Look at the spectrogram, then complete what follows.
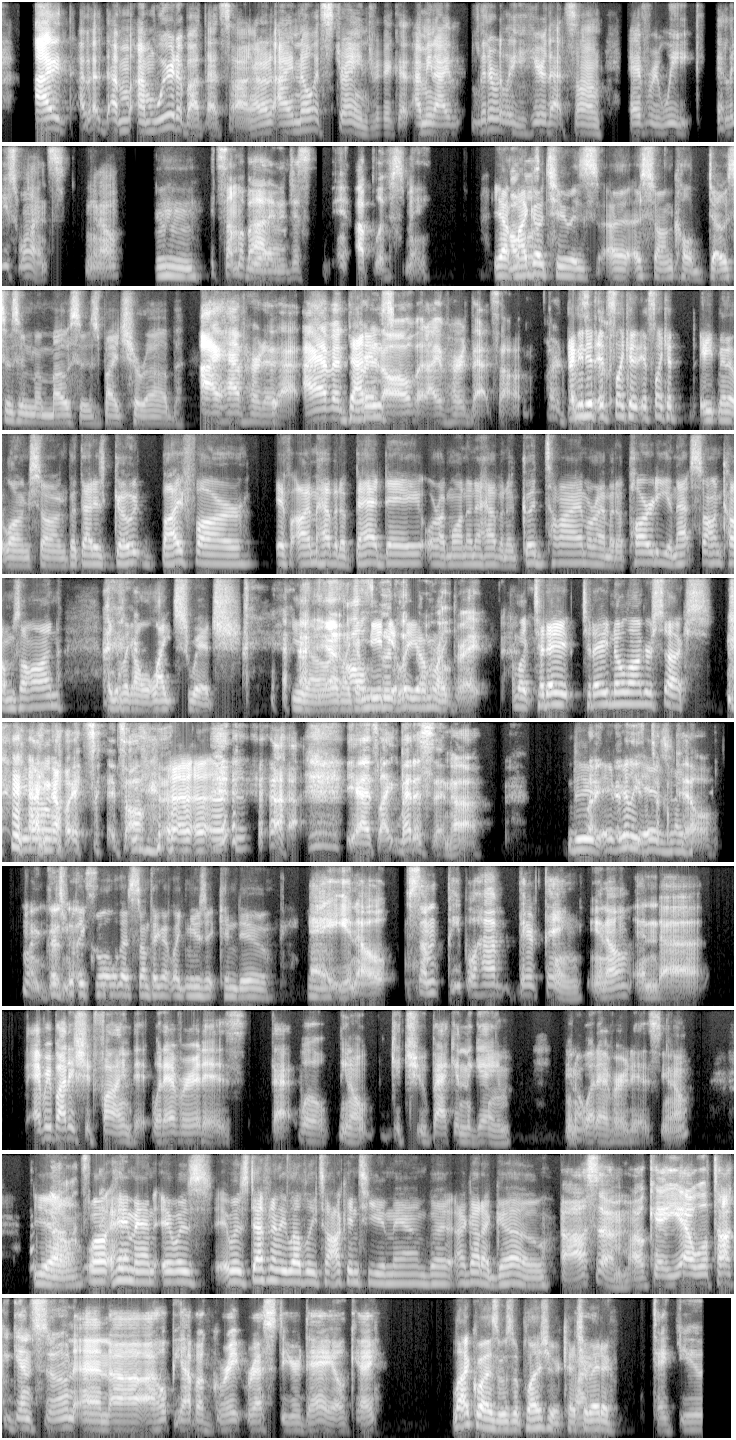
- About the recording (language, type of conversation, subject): English, unstructured, How should I use music to mark a breakup or celebration?
- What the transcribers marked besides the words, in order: other background noise; laugh; tapping; laugh; laughing while speaking: "I know, it's it's all good"; laugh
